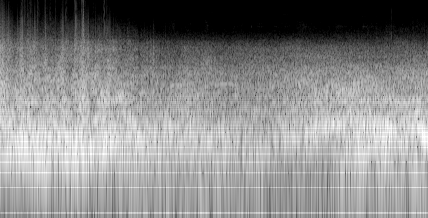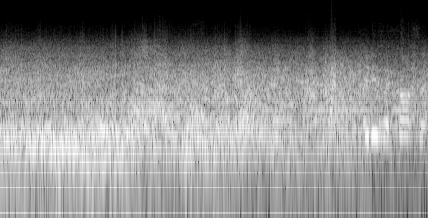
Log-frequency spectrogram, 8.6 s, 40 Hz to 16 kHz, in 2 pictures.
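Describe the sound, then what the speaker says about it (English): A jet aircraft pulls a continuous maximum-performance vertical loop at the RIAT 2019 air show, its loud, broad engine roar sustained and steady overhead throughout, swelling slightly near the end. "It is a constant turn at the maximum performance of the aircraft"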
